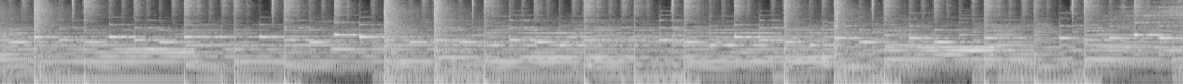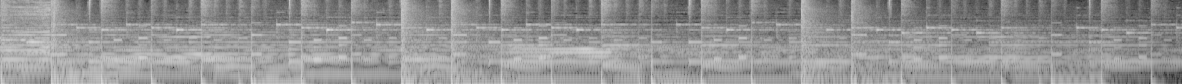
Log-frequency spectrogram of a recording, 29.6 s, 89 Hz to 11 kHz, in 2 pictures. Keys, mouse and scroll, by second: 0.0 Escape, 2.6 click, 5.8 click, 8.5 click, 9.6 click, 24.8 click.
